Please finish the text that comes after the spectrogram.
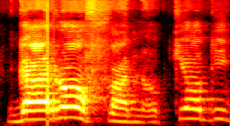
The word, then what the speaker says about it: garofano: s Goździków s Goździków goździki po włosku to garofano garofano kto się uczy że się tak wymawia nie mówimy garan tylko garan garan na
